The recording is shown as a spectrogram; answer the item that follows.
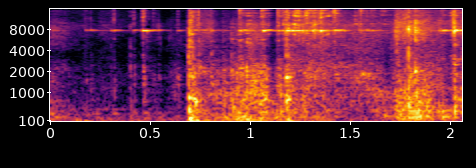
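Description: A jangling, rattling noise close to the microphone, starting a little under a second in and lasting about a second.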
